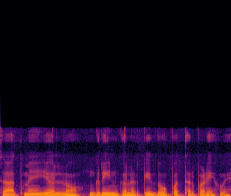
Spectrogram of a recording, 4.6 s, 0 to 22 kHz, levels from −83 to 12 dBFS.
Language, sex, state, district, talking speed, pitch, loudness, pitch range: Hindi, male, Himachal Pradesh, Shimla, 130 wpm, 110 Hz, -14 LUFS, 105-115 Hz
